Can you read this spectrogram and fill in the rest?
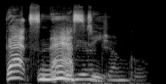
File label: female thats nasty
